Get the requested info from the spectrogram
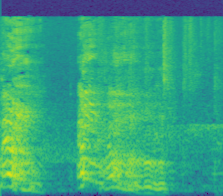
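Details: Hungarian Vizsla kept as a pet, trying to talk to its owner: two soft, wavering, grumbling moans, the second longer and undulating, recorded indoors with a little background noise.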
